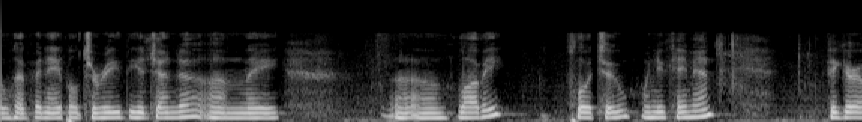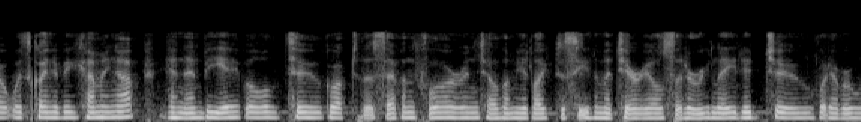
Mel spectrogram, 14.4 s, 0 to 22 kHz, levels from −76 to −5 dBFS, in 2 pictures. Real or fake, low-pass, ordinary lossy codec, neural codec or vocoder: real; 7.2 kHz; AAC, 32 kbps; none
